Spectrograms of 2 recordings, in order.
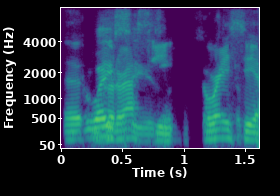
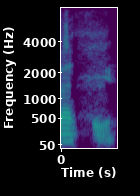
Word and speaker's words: Guirassy: Is it Guirassy, I think it's pronounced. Guirassy.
